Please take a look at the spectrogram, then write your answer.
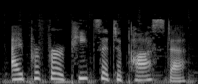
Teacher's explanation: falling intonation it sounds like a firm statement of preference but add a stress on Pizza I prefer Pizza to pasta and it suddenly becomes a passionate Declaration of your love for pizza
